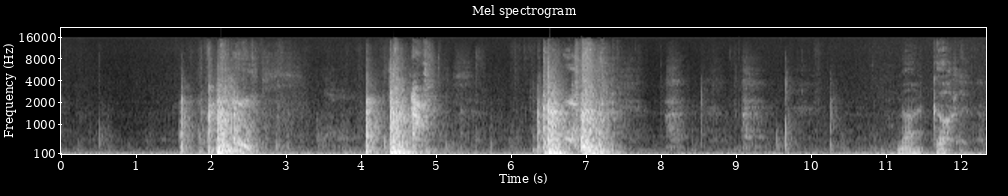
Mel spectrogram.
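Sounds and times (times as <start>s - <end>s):
shoulder slamming against a locked door to force it open: 1.6s - 2.8s, 4.0s - 5.2s, 6.3s - 7.6s.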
